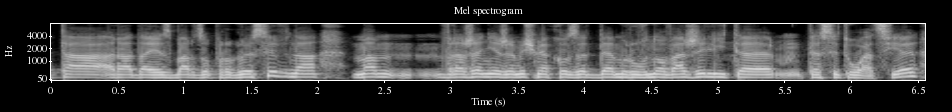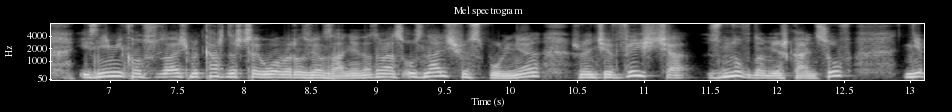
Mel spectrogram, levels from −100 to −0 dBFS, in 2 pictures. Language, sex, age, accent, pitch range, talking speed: Polish, male, 40-59, native, 125-165 Hz, 145 wpm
